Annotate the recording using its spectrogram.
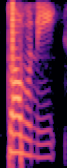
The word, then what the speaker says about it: Dominique: Dominique. – Dominique. Spell it for me. – D-O-M-I-N-I-Q-U-E. – Q-U-E.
